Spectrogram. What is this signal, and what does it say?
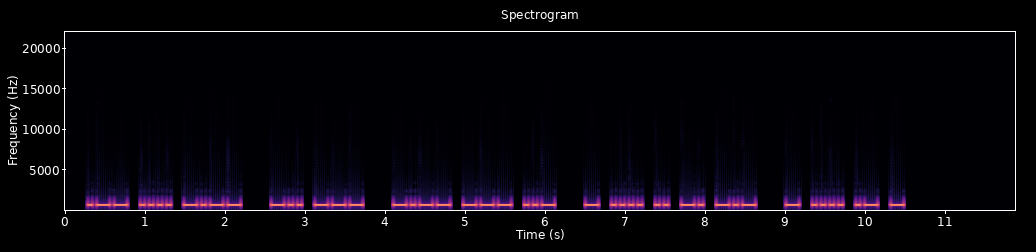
Morse code, heard as a keyed tone, about 22 wpm, 700 Hz. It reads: WHY DO YOU THINK THAT
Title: Sets of 5 Words Encore2 22wpm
